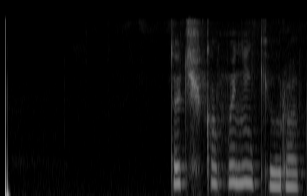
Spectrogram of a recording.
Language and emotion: Russian, neutral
